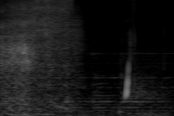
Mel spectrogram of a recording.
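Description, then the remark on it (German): A steady hiss fades out, then a single small liquid drip lands with a short, bright plop, followed by quiet. It sounds like hot wax dripping off an object. “Ich halte sie etwas, etwas ungeschickt wie so ein Baby im Arm so so dass wirklich das Wachs, das tropft noch so nach, ähm, ja, dass es halt abtropfen kann.”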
